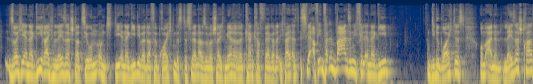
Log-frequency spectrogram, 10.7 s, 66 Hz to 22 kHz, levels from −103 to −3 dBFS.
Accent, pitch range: German, 115-170 Hz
